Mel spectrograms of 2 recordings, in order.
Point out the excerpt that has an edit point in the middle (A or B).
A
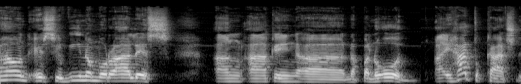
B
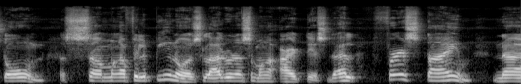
A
